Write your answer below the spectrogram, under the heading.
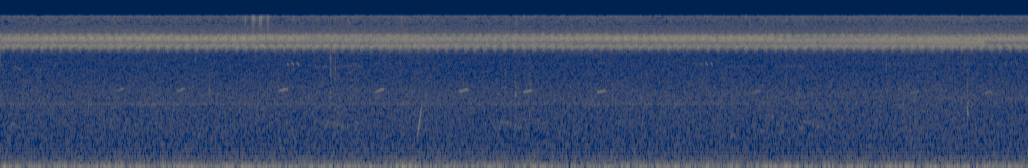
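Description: Faint, steady high-pitched insect buzz from the surrounding grass, with soft short chirps repeating under once a second and a single quick rising squeak about five seconds in.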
